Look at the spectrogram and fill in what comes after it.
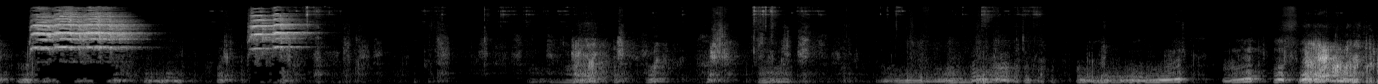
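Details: A Siberian Husky at play on a couch opens with two loud, high-pitched squealing yelps, then moves to stretches of rumbling, uneven growls and grumbles. The last growl is louder and rougher.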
